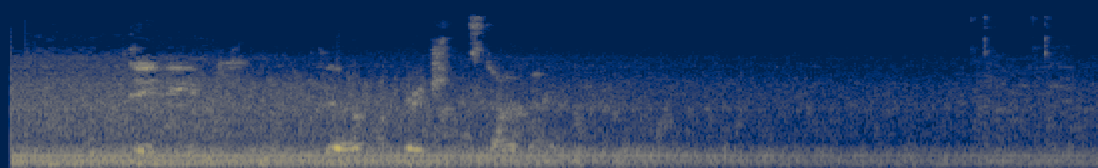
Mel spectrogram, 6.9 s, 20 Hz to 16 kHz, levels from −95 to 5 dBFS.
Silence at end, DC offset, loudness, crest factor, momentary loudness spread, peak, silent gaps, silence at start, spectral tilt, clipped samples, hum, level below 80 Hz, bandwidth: 0 s; under 0.1%; -35 LUFS; 22 dB; 24 LU; -14 dBFS; none; 0.05 s; -6 dB/octave; under 0.1%; 60 Hz at -50 dBFS; -62 dBFS; 11 kHz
